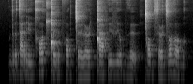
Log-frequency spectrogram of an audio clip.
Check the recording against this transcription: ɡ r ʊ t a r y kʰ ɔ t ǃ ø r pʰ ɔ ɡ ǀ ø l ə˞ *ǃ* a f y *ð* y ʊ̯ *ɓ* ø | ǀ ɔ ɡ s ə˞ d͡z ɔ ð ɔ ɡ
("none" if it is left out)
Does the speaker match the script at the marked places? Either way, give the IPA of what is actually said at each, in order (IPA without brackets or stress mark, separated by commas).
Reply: ǃ, v, bʱ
